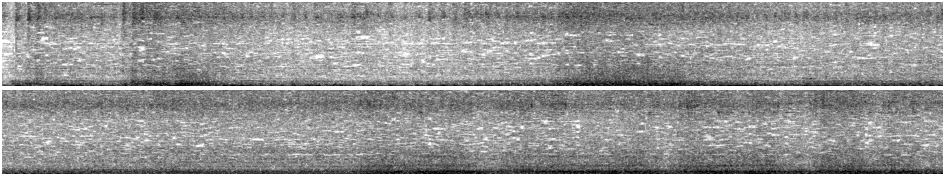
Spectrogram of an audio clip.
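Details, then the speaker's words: Honda Beat FI scooter with new injector that hesitated and stumbled on throttle, after fuel pump regulator and pressure work: engine revs up cleanly and falls back several times with no stumbling or popping; throttle response now healthy. "Nah sekarang Coba kita bejek gasnya Wah udah respon"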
